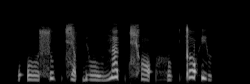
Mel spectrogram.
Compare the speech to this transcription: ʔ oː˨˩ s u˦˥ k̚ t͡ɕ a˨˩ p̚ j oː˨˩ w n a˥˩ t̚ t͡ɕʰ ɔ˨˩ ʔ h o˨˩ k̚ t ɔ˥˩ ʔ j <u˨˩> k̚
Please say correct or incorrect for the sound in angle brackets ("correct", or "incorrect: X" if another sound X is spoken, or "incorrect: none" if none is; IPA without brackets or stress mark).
incorrect: ɯ˨˩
